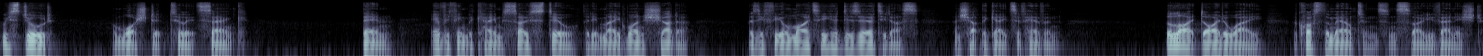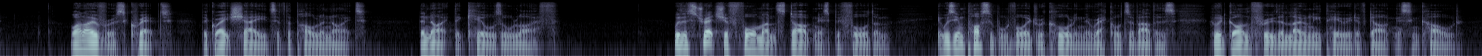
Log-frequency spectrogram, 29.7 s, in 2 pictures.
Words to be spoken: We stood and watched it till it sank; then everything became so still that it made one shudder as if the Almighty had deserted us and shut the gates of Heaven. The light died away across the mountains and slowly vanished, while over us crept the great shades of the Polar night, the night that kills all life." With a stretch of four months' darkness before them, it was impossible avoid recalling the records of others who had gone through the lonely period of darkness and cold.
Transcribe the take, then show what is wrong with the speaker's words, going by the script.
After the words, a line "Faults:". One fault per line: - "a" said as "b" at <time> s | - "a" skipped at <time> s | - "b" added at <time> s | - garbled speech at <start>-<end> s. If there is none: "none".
We stood and watched it till it sank; then everything became so still that it made one shudder as if the Almighty had deserted us and shut the gates of Heaven. The light died away across the mountains and slowly vanished, while over us crept the great shades of the Polar night, the night that kills all life." With a stretch of four months' darkness before them, it was impossible avoid recalling the records of others who had gone through the lonely period of darkness and cold.
Faults:
none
